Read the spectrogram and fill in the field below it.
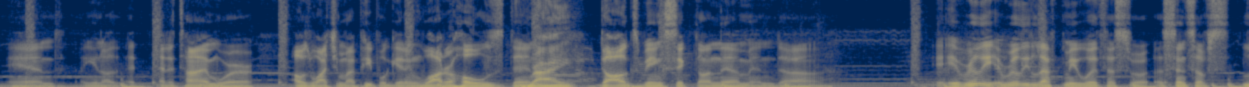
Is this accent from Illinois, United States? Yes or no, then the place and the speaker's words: yes; Chicago, Illinois, United States; moved away; As a kid in Chicago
